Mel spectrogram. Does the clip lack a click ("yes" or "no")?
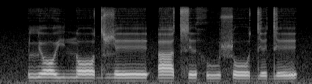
yes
